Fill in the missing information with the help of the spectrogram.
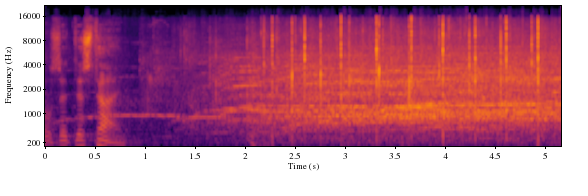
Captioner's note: applause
